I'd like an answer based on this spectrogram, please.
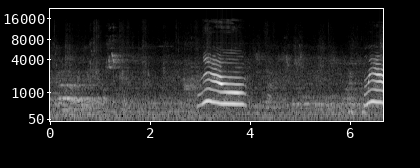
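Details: Black cat meowing, with two drawn-out, harmonic-rich meows about three seconds apart: the first steady then slightly falling and lasting about a second, the second starting at the very end, over low background noise.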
